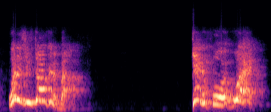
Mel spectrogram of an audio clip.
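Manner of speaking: outraged disbelief. Real, not acted. Outraged rebuttal.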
